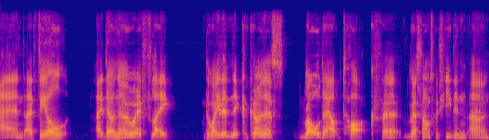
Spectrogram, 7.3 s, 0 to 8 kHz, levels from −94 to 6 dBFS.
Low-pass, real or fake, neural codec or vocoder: 7.2 kHz; fake; vocoder, 22.05 kHz, 80 mel bands, HiFi-GAN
